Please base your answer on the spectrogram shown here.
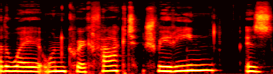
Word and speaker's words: Schwerin: Landeshauptstadt, Schwerin. By the way, one quick fact, Schwerin is like cities like, which was another city?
